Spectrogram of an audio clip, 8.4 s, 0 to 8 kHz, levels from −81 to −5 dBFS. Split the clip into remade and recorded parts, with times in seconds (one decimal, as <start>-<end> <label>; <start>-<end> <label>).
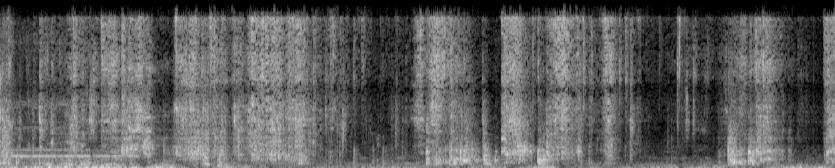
0.0-0.9 recorded; 0.9-2.5 remade; 2.5-6.7 recorded; 6.7-8.4 remade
